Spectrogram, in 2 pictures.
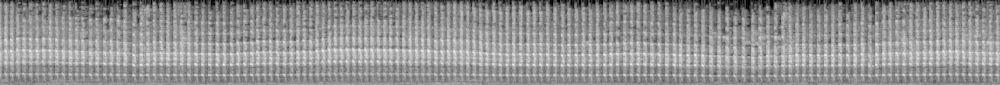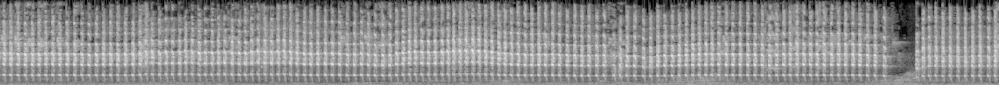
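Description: Oriental dollarbird (tengkek buto) calling in a continuous, very rapid buzzing chatter at a nearly steady pitch, with one brief break near the end.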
